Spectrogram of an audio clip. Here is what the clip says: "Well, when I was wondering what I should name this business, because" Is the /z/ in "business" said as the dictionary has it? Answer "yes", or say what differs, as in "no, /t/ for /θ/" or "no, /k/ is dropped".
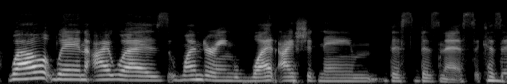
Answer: yes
